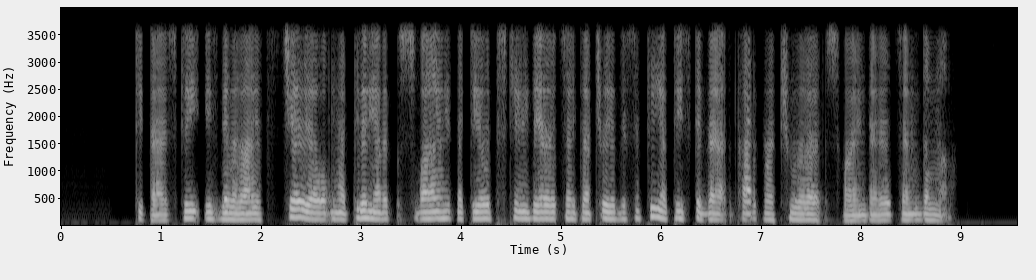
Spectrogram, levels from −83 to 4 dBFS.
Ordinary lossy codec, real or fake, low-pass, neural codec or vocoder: none; fake; 3.6 kHz; codec, 16 kHz, 0.5 kbps, FreqCodec, smaller model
